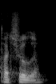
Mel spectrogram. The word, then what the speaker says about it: Pachulia: I really believe back in San Antonio when Pachulia, I think is how you say it, Zaza Pachulia. Pachulia. Yeah, Pachulia, you're right.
